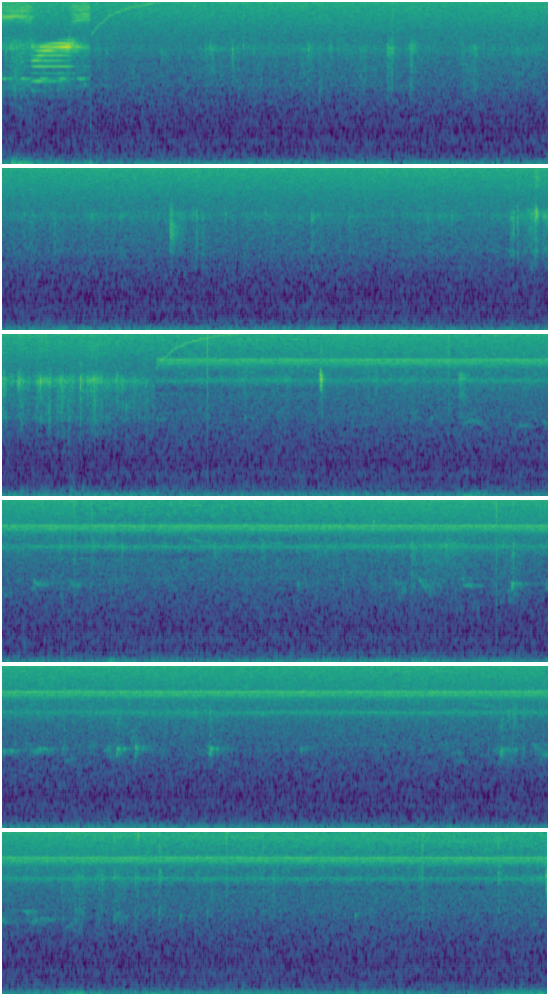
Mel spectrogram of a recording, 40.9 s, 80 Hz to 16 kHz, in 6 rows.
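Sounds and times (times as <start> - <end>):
faint short chirps: 0.0 - 1.3
high-pitched whine: 0.0 - 4.8, 13.8 - 40.9
crackling rustle: 0.0 - 40.9
low steady rumble: 0.0 - 40.9.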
